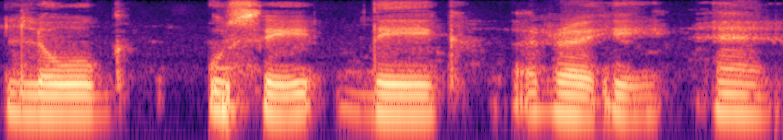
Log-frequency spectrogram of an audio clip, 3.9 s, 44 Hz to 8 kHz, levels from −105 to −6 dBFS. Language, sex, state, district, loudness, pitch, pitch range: Hindi, male, Haryana, Rohtak, -17 LUFS, 120 Hz, 115-125 Hz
